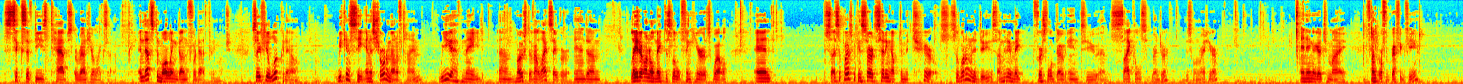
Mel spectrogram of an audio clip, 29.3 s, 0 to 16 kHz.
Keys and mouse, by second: 5.2 KP_1, 5.8 z, 9.8 middle click, 11.4 middle click, 13.7 middle click, 15.0 middle click, 18.8 z, 27.3 KP_5, 27.4 KP_1, 28.3 KP_5.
